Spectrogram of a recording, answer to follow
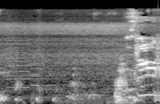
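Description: A woman screaming and wailing, in a phone video being played back, her voice wavering and rising louder near the end.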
